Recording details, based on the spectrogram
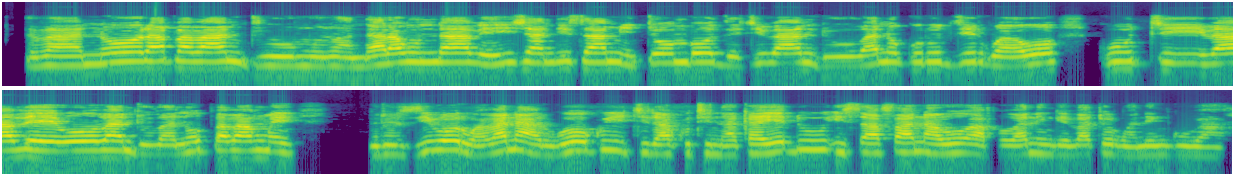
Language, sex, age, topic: Ndau, male, 36-49, health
